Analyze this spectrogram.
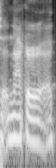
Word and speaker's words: knacker: But knacker, KN, is it KN? A-K-E-R? I think you spell that word. I think I always say it's like knock on your door, right?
